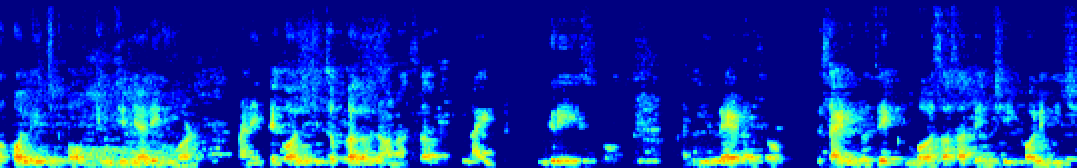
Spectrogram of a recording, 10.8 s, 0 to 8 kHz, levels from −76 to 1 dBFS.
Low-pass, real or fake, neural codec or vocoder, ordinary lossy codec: none; real; none; none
